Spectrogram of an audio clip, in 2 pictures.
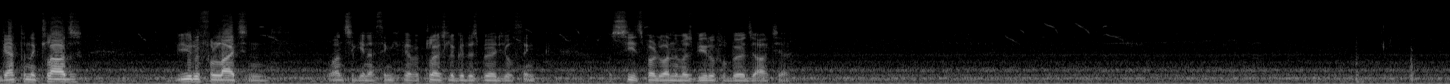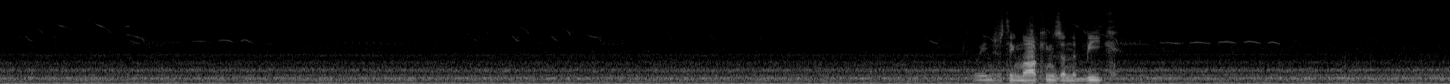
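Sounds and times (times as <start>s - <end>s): steady low hum: 0.0s - 29.0s
faint bird chirps and whistles: 0.8s - 3.0s, 5.2s - 6.4s, 8.8s - 13.0s, 13.8s - 22.6s, 23.6s - 28.0s.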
